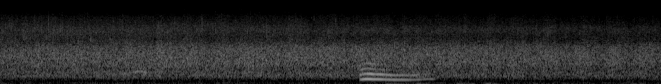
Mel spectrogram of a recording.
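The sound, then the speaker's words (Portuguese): An audience applauds the Lord during a worship service in a steady, dense wash of clapping that holds evenly throughout, with a brief voice cutting through it midway. “Eu sei que você aplaudiu porque eu perguntei.”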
